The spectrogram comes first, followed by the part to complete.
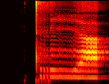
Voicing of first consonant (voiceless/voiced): voiceless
